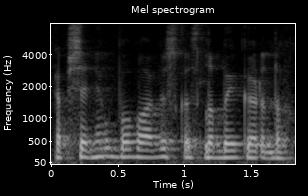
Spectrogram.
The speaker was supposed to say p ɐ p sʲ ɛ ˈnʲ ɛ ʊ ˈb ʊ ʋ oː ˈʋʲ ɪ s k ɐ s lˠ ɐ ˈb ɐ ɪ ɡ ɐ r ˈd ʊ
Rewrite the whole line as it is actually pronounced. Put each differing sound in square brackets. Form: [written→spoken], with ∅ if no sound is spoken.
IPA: [p→k] ɐ p sʲ ɛ ˈnʲ ɛ ʊ ˈb ʊ ʋ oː ˈʋʲ ɪ s k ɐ s lˠ ɐ ˈb ɐ ɪ ɡ ɐ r ˈd ʊ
